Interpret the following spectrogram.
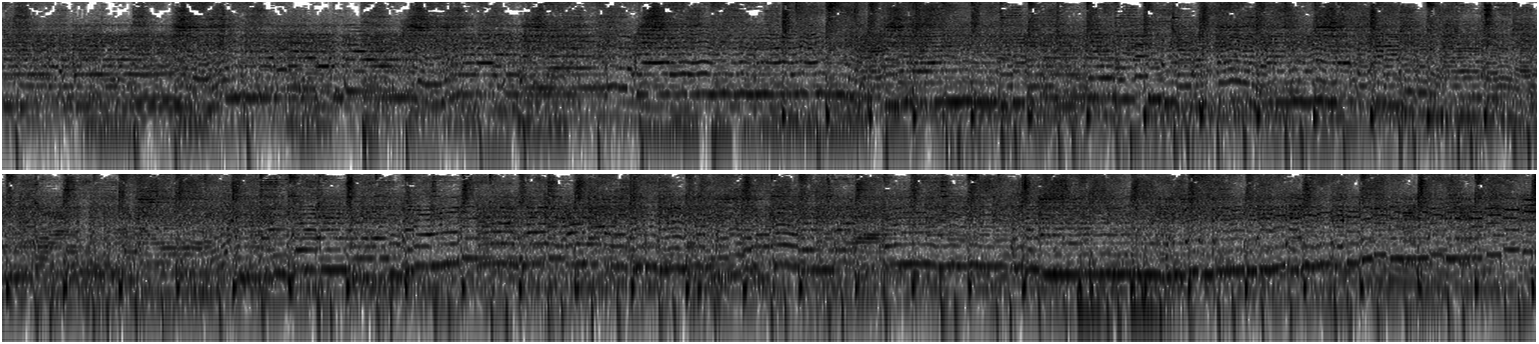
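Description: Instrumental passage of a rock song: distorted electric guitar playing a lead line with wavering, bent notes over bass and drums, the drums getting busier about eight seconds in.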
